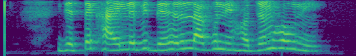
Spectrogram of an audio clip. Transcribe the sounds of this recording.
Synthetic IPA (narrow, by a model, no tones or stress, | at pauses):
d͡ʑet̪ekʰajlebid̪eɦoɾelaɡuniɦɔd͡ʑomɦowni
